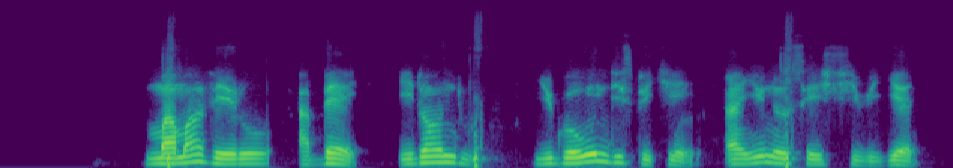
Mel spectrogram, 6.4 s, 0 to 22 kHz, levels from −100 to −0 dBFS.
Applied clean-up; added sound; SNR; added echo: neural mask model Resemble Enhance denoiser.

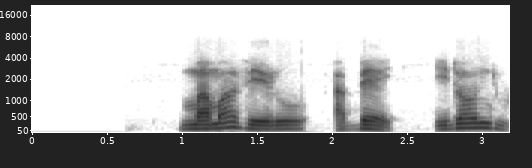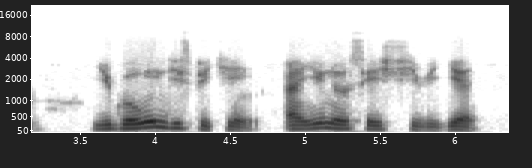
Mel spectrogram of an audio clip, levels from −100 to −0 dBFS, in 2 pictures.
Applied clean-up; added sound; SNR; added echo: none; none; none; none.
